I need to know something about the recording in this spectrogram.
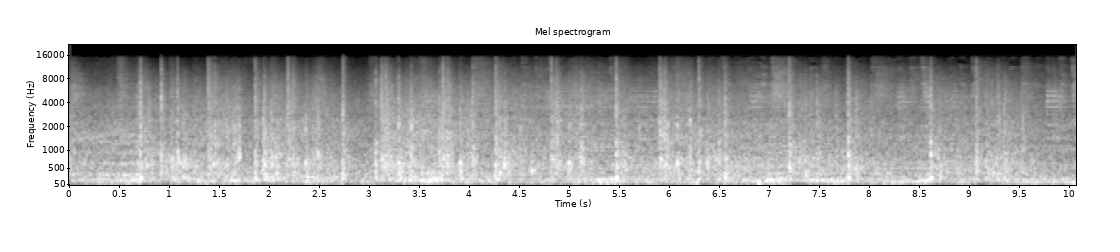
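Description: Show music playing over loudspeakers, with rapid, irregular pops and bangs from pyrotechnic effects set off on the stunt-show set.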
